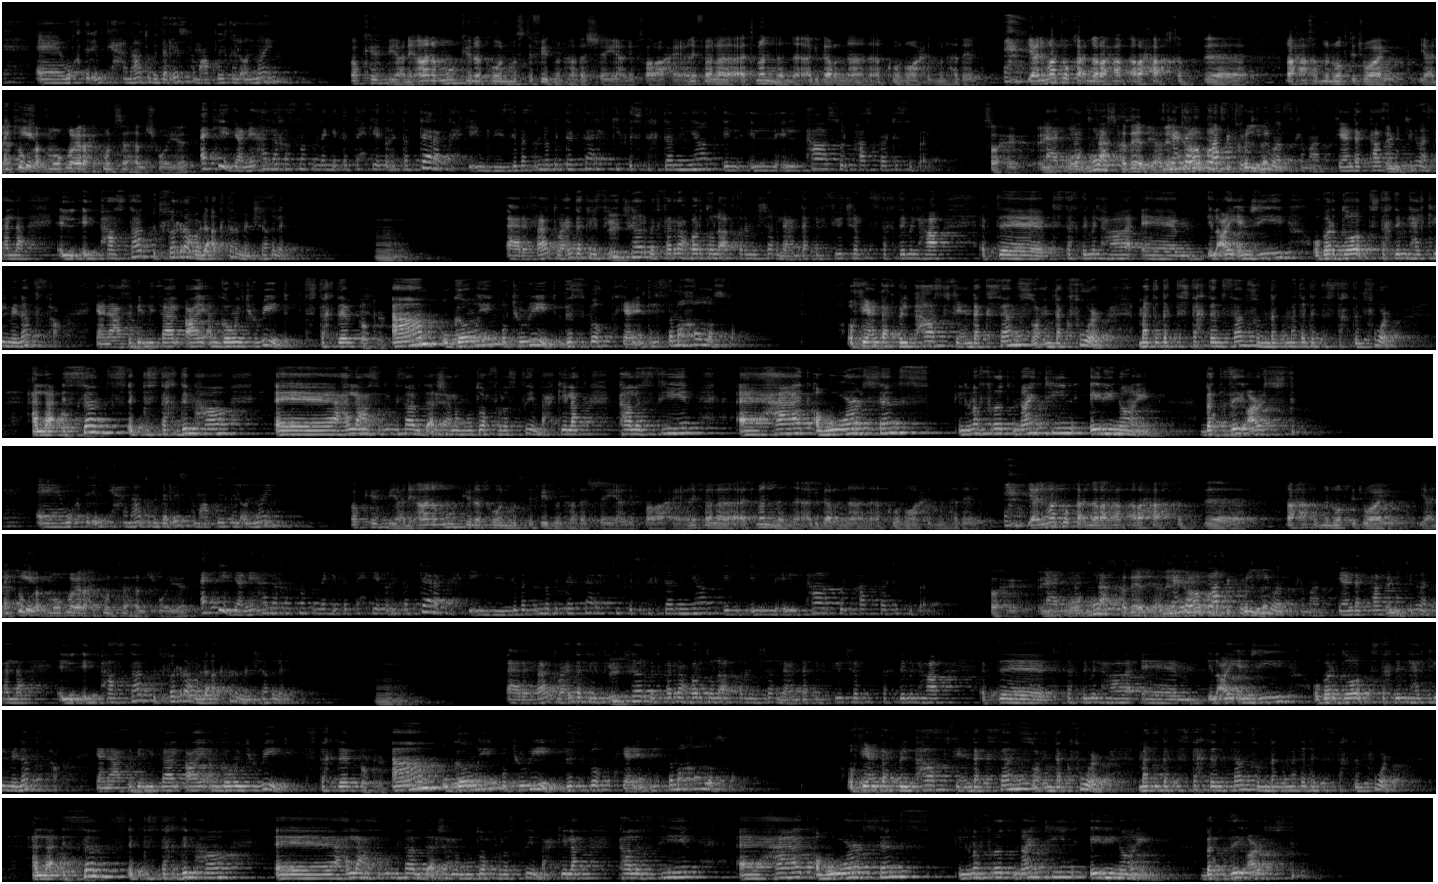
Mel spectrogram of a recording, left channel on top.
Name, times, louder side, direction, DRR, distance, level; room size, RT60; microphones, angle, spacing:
voice 1, 0.0-2.7 10.0-10.3 14.5-14.7 16.3-20.4 20.6-23.2 24.8-25.4 26.0-31.5 33.7-43.6 44.0-46.6 46.9-50.2 51.5-56.9 57.6-66.6 66.9-68.9 69.3-70.3, left 1 dB, 40° left, 1 dB, 2.2 m, -32 dB
voice 2, 3.5-9.8 10.3-16.2 24.2-27.0 28.2-28.4 32.4-32.8 34.7-34.9 44.3-44.6 46.6-46.7 51.6-51.8 57.9-58.2 69.6-69.7, left 3 dB, 75° left, 1 dB, 2.0 m, -34 dB
20.0 x 14.5 x 9.0 m, 1.1 s
head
